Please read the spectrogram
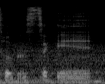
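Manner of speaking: hushed whisper away from the mic; whispering to someone off camera; whispered aside. Real, not acted. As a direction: mutter it off to the side, under the breath. Off-mic aside while checking something.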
